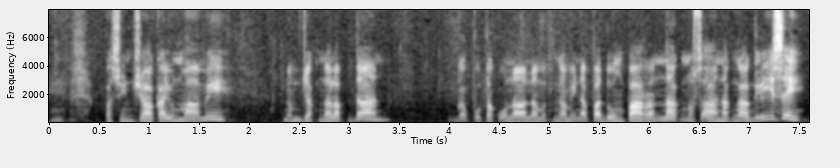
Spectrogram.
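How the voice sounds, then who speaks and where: A man's voice: high voice, normal speed. A man playing a dutiful, apologetic young adult son in an audio drama. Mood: worried. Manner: apologetic, polite. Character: dutiful young adult son, worried about his sister.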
